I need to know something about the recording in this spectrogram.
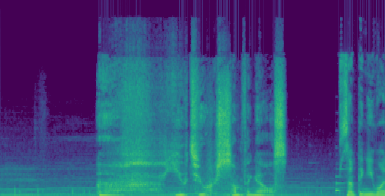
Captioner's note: sigh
